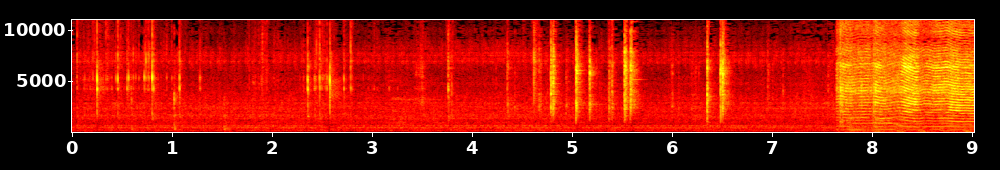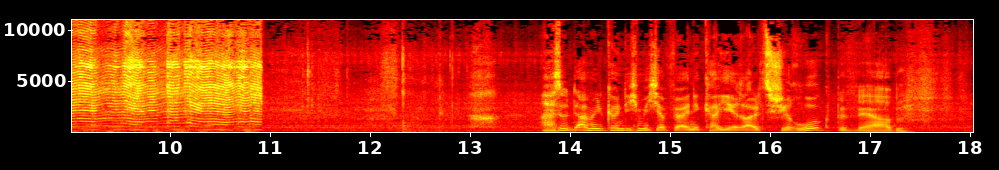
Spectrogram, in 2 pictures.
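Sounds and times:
glass tube cracking and snapping: 0.0 - 1.4
handheld power tool whining: 7.6 - 11.0.

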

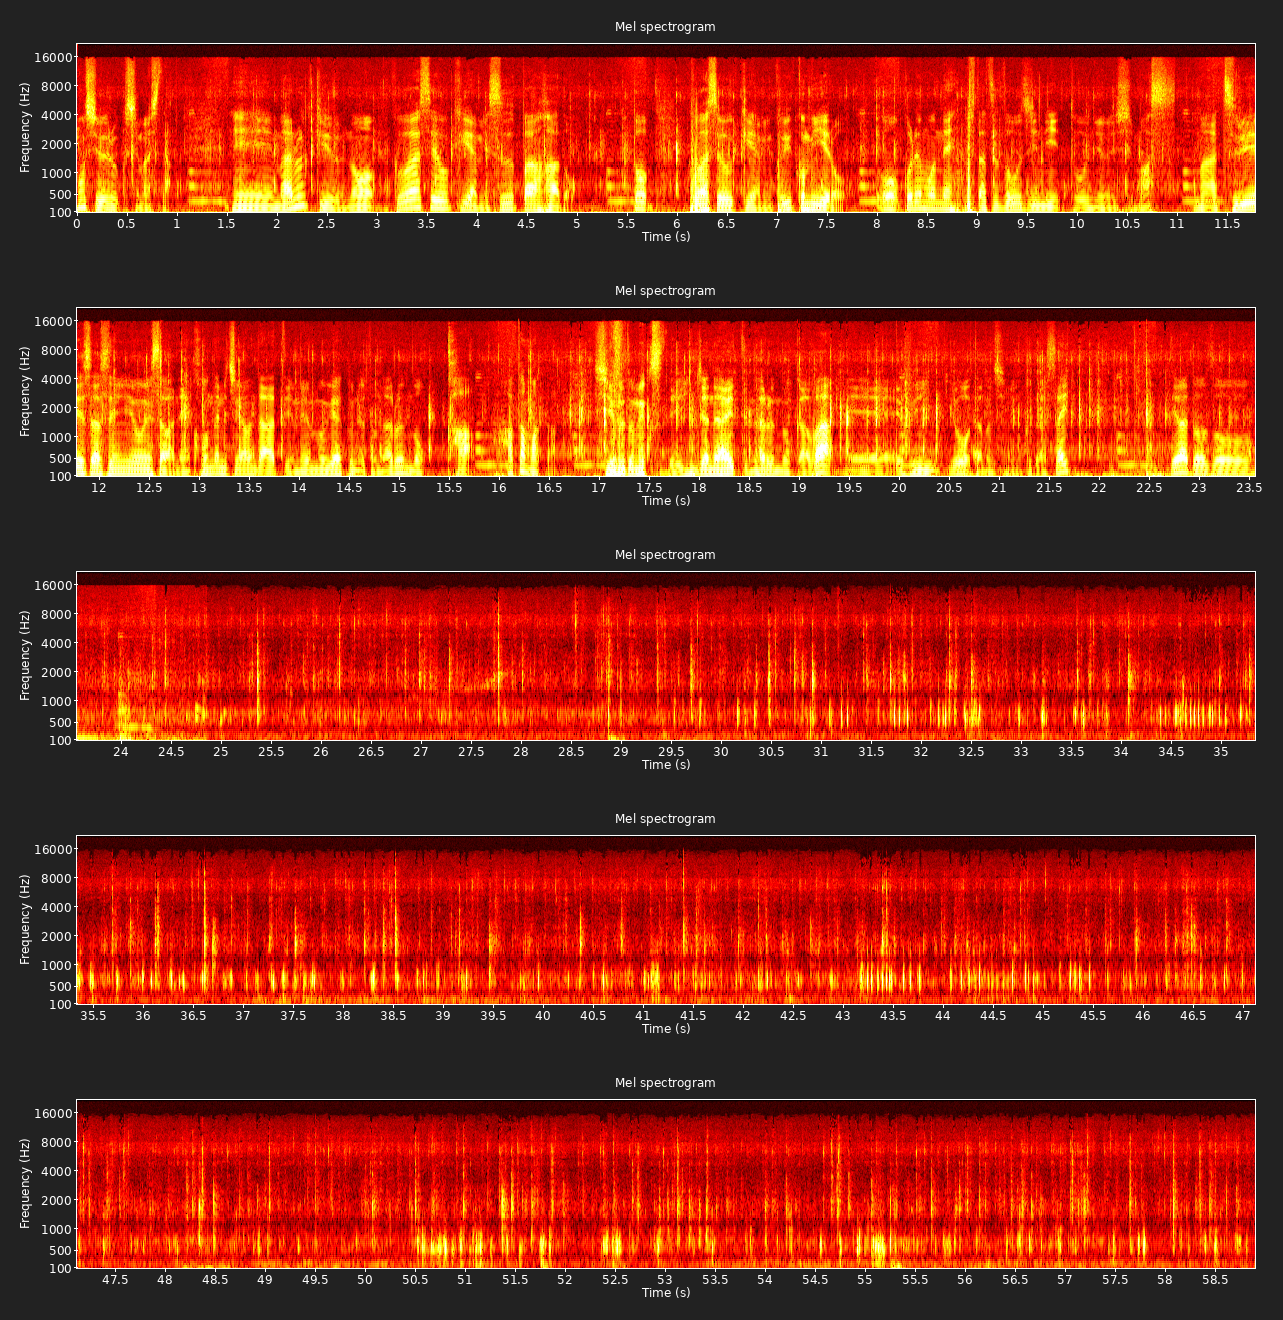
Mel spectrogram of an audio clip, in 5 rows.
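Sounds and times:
underwater crackle of clicks and pops: 0.0 - 58.9.

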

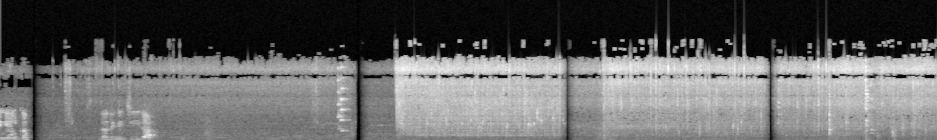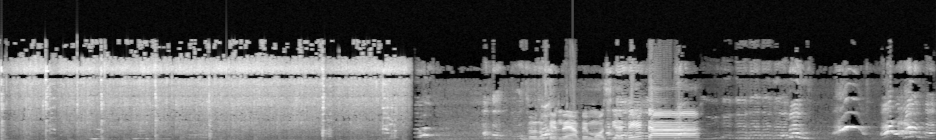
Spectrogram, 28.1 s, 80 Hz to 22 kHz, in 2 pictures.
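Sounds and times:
food sizzling in hot oil: 5.9 - 20.3
metal ladle scraping pan: 12.4 - 20.2.

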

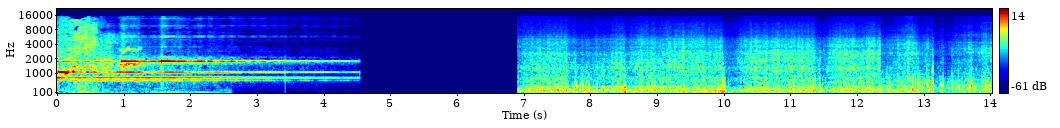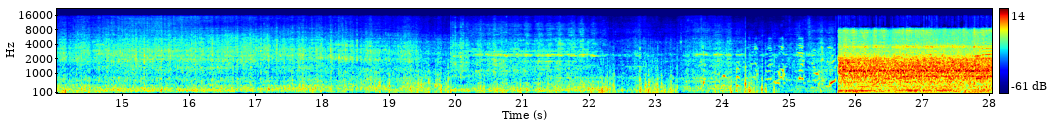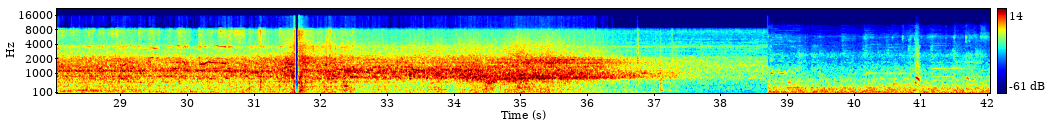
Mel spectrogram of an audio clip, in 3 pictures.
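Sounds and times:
metal scraping along road: 20.0 - 32.9.

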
